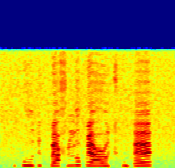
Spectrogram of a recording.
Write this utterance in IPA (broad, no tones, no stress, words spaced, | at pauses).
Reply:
ɓoɗɘk͡pæħ ŋʌɓæ ʕot͡ʃʼuʔæ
